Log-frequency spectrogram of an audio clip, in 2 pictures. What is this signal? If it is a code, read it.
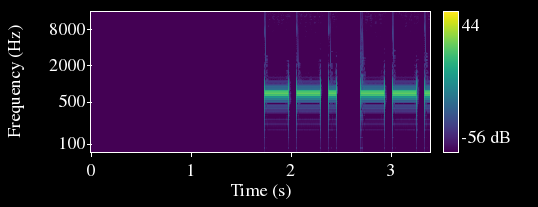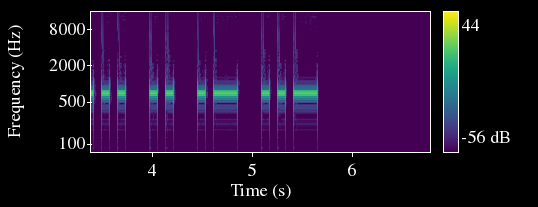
Morse code, heard as a keyed tone, about 15 wpm, 700 Hz. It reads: G7IAU
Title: DXCC-100 Call Signs - 5 Characters - 15wpm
